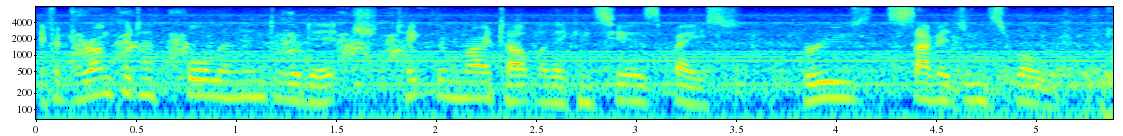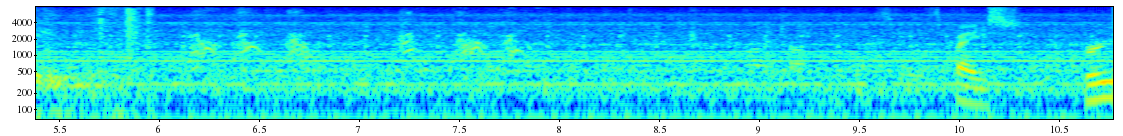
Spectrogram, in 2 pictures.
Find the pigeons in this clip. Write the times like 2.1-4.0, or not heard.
4.6-6.0.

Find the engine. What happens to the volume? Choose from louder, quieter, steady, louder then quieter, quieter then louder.
steady.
